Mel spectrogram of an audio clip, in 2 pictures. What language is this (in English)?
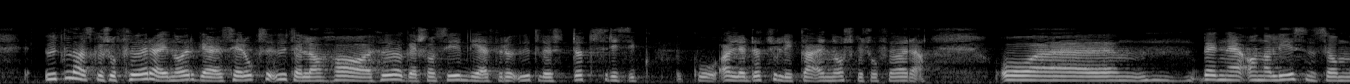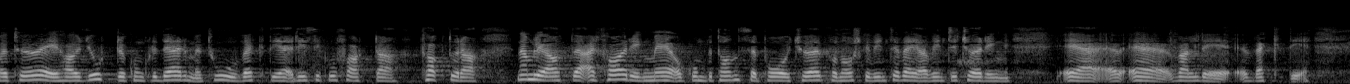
Norwegian Bokmål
